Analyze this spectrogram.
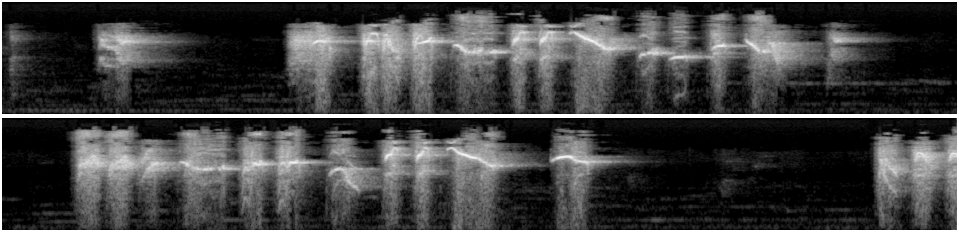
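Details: A green leafbird fanning its tail while singing pours out fast, high chattering phrases of whistles, squeaks and harsh notes, in bursts of two or three seconds with short pauses between.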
